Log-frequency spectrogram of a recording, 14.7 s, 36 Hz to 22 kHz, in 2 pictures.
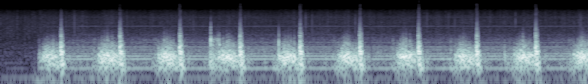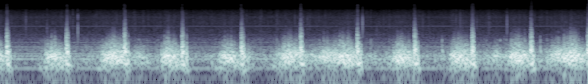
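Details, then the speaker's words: Mild pulmonary stenosis with a low valve gradient in a female patient, on a 1966 teaching recording: regular heartbeat near 81 a minute, soft systolic ejection murmur, and a single, unsplit second sound. "Tracé numéro 17. Souffle d'éjection chez une malade présentant un faible gradient regard de la valvule pulmonaire. Le deuxième bruit n'est pas dédoublé comme dans la communication interauriculaire."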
